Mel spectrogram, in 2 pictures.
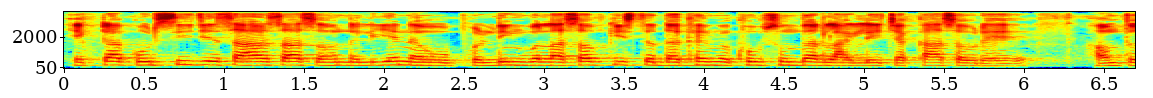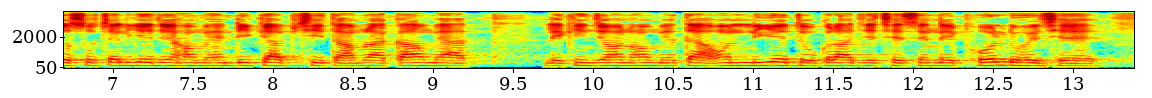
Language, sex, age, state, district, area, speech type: Maithili, male, 30-45, Bihar, Saharsa, rural, spontaneous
